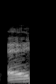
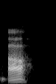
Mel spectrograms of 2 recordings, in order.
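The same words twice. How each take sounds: First: The letter is said with English pronunciation. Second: The letter is said with French pronunciation. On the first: "You pronounce it A in English" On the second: "In French, we pronounce it A"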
